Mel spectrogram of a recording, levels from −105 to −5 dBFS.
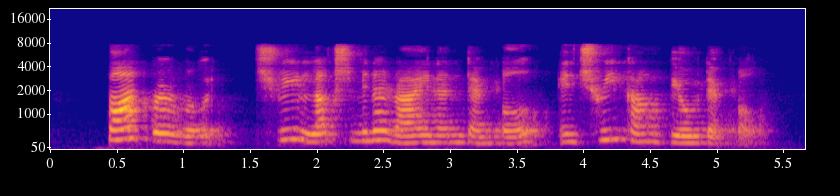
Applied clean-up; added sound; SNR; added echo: neural mask model DeepFilterNet 3.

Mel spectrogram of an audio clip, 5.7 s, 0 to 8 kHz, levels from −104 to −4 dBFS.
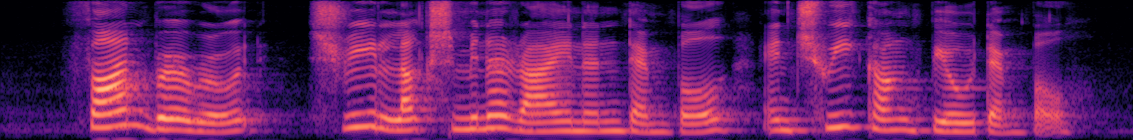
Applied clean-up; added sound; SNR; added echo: none; none; none; none.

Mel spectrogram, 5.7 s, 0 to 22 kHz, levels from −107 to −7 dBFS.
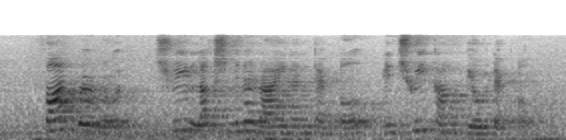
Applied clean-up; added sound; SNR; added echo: none; Ocean; 11 dB; reverberation time 1.4 s.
